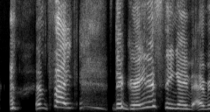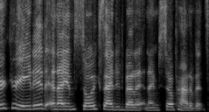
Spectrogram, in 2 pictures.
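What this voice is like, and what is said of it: Smiling, giddy excited voice. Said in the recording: “y'all can hear the smile in her voice ... busting out over here, just getting super excited ... I'm giddy over it”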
